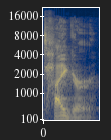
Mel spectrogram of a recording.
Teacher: This poem begins with the word tiger, which has the stress in the first syllable.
